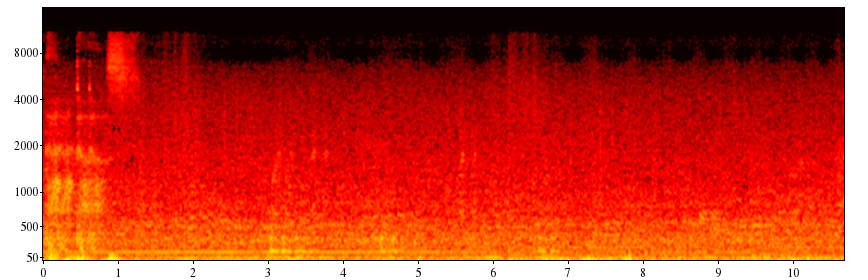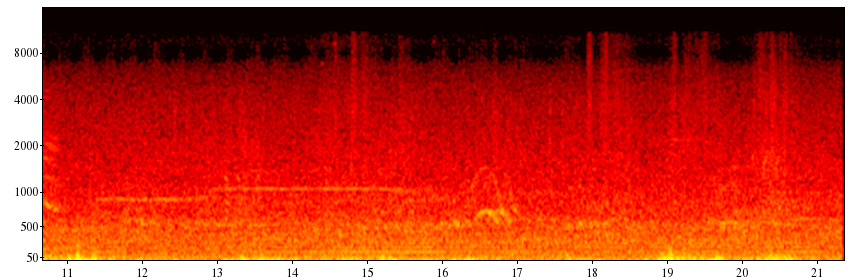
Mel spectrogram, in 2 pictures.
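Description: Heavy footsteps crunch on snowy ground.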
